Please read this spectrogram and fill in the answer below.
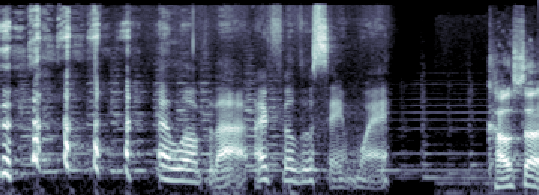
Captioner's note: laughs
